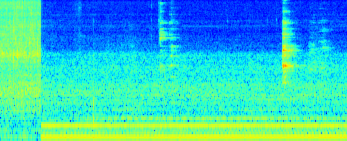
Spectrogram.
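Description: A steady low electrical hum starts abruptly about a second in and holds steady, with two light clinks, one about three seconds in and one near the end.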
